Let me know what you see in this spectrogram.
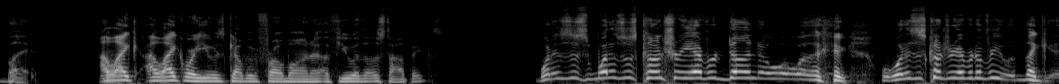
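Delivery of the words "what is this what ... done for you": high-pitched mock paraphrase of an angry rant; mimicking the ranter. Streamer retelling what the ranting man asked, in high-pitched mimicry. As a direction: echo the ranter's question, pitched well up. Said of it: "he's, he's saying, like".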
